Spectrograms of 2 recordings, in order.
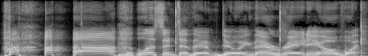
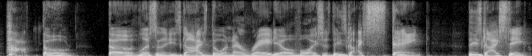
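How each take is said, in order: First: High, fake-laughing radio jock; mock cackle, then high jeering voice; Opie and Anthony. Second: Low, mocking radio-guy voice; Opie and Anthony. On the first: Host mimics radio hosts jeering others, high mock voice. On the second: Host mimics radio hosts mocking others, low jock voice. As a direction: drop lower and mock two radio jocks. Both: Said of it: "Opie and Anthony are doing radio voices".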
